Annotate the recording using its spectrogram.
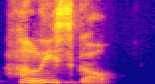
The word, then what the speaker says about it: Jalisco: And I moved to the state of Jalisco, spelt with a J, pronounced with an H, you know, the whole Spanish thing.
